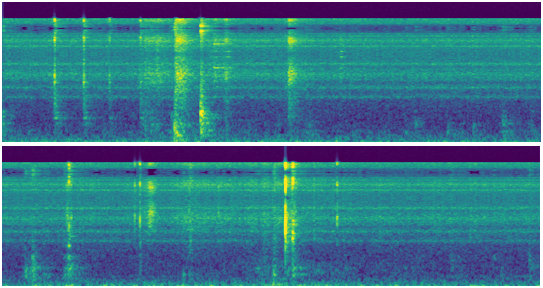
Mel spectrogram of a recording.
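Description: Scattered light clicks and knocks of a grease-packed half CV joint cup being handled and turned by hand on an engine's drive end, with the loudest knocks about two seconds in and just past eight seconds.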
